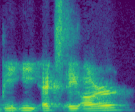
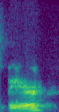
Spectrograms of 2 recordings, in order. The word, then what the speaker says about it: Bexar: release which is spelled b-e-x-a-r for the longest time i would pronounce it as bexar but it turns out that it's pronounced as bear i mean like that's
